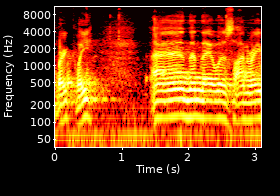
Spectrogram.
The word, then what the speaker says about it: Berkeley: And then there was Bishop Barkley after whom this city is named only we don't pronounce it Barkley anymore. We pronounce it Berkeley.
